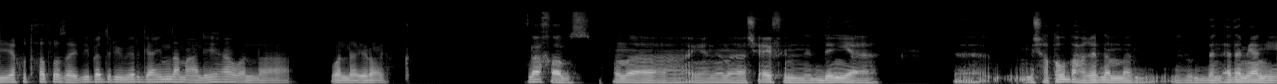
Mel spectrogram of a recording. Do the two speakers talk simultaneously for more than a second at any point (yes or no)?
no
